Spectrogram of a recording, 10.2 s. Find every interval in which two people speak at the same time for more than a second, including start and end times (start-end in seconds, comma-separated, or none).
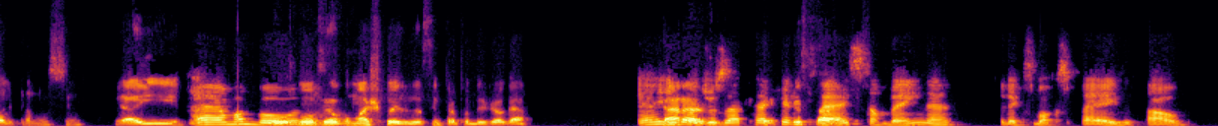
5.5-7.3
